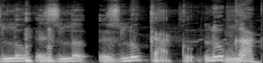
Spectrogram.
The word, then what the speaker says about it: Lukaku: Okay, now, Romelu Lukaku is his name. I hope I pronounced it. What's his name? Lukaku. It's Lukaku.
